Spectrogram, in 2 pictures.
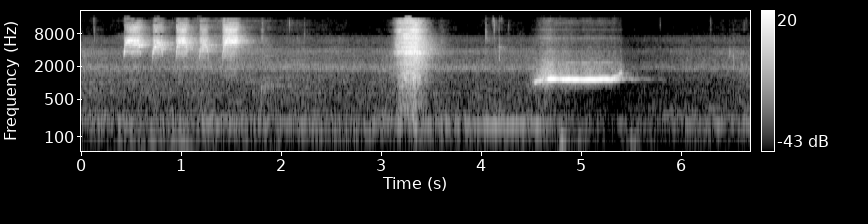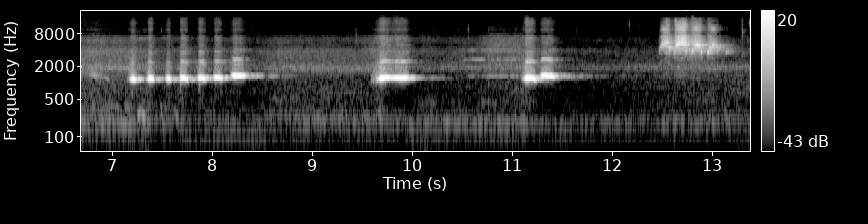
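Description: Clear whistled notes at one pitch: a long held note, a quick run of short notes, then single short notes that turn slightly upward. Short high chirps come at the start and near the end, and there is one sharp noise about three seconds in.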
